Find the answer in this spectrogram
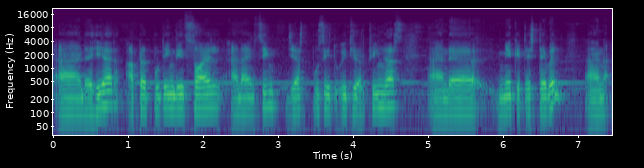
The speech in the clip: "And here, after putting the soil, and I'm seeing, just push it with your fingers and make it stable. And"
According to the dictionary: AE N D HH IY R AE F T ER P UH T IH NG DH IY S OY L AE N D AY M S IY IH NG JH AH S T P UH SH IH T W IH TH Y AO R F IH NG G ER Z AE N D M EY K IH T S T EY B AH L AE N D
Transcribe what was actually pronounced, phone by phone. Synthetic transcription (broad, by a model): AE N D HH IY R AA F T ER P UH T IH NG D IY S OY L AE N D AY M S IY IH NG JH AH S T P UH S IH T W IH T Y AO R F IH NG G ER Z AE N D M EY K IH T S T EY B AH L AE N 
